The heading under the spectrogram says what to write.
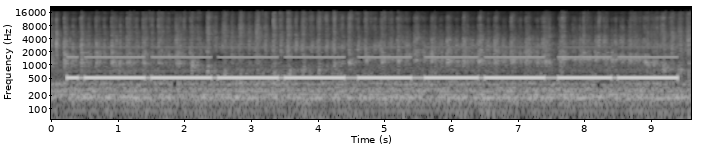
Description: Radio time signal (DCF77), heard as a tone whose level steps once a second, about 510 Hz, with the noise of a restroom. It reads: 0 0 0 0 1 1 0 1 0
